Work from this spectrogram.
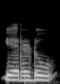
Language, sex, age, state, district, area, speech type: Kannada, female, 30-45, Karnataka, Mandya, rural, read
